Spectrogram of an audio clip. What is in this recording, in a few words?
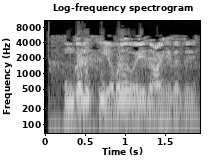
tamil How old are you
